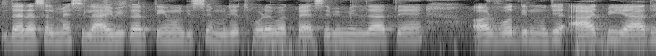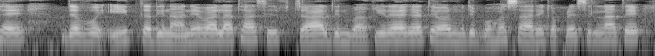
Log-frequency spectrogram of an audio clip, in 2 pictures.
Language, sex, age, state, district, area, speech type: Urdu, female, 30-45, Uttar Pradesh, Shahjahanpur, urban, spontaneous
